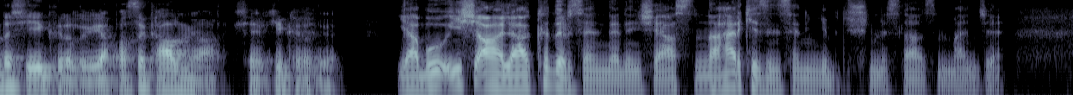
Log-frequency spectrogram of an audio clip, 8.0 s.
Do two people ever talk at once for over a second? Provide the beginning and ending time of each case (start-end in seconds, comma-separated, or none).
none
